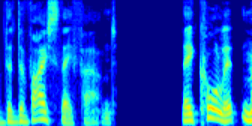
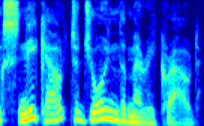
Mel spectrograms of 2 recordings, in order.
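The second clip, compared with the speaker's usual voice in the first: usual speaking voice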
